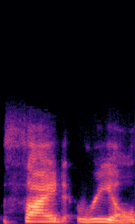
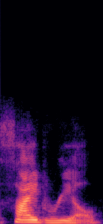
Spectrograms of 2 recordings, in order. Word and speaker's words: sidereal: doing something different with my life confusion Tom it's spelled side real so why not pronounce it side reel AKA Scottish country dancing astrology that's funny uh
